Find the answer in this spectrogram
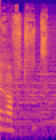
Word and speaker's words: ravitoto: Et ça se dit Raftout. Rave tout et ça s'écrit Ravi Toto.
